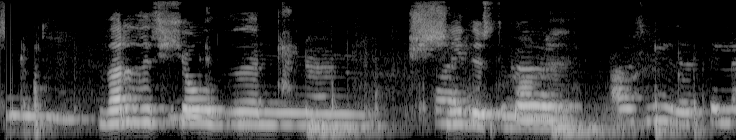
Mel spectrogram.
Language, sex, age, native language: Icelandic, male, 18-19, Icelandic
